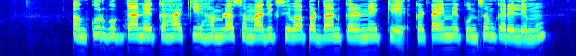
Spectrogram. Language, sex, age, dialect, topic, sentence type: Magahi, female, 56-60, Northeastern/Surjapuri, agriculture, question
